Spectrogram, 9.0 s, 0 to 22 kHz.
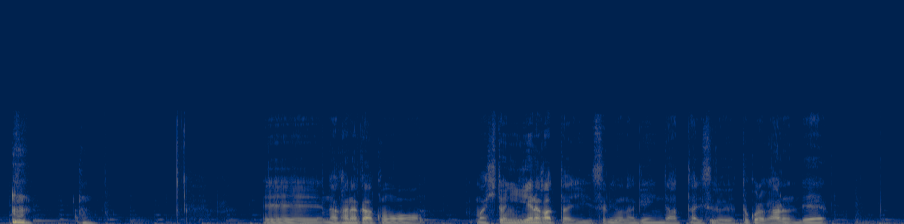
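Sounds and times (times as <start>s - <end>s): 
breathy rasps: 0.0s - 1.1s, 1.8s - 2.4s
throat-clearing coughs: 0.1s - 1.0s
speech: 2.6s - 8.4s.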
